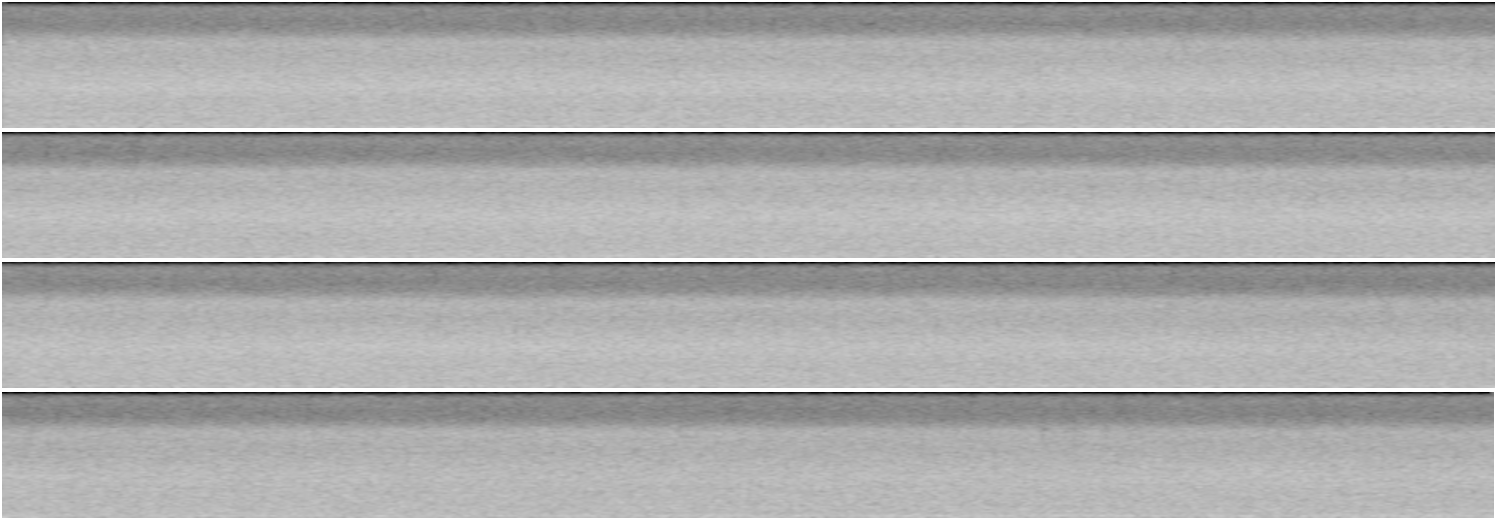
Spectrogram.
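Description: Heavy rain pouring down, an even, steady hiss of falling water.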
